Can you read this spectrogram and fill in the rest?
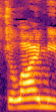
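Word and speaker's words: JUL7ME: platforms it is called July me and the way it is spelled is j-u-l-7 M me so it's July me but with a seven in the middle of it and the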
